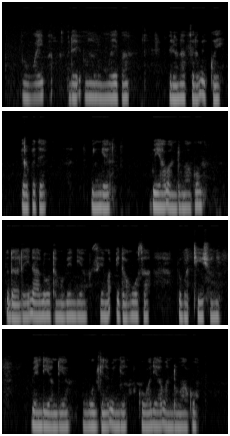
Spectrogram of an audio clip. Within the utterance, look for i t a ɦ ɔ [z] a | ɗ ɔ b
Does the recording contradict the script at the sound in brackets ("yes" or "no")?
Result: yes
